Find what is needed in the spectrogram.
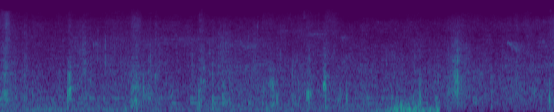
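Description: Footsteps on a concrete sidewalk, irregular light taps about two a second, with a brief low rumble about three seconds in.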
